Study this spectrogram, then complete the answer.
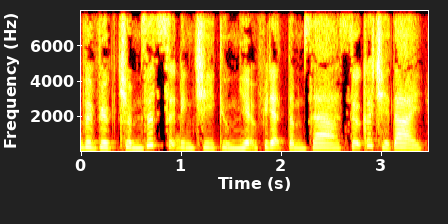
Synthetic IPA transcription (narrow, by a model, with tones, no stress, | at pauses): ve˨˩vi˨˩ək̚t͡ɕə˨˦mzɨ˦˥t̚sɨ̰˧˨ɗï˨˩ŋ̟t͡ɕi˧˩t̪ʰɨ˨˩əŋḭ˧˨əmfi˧ɗa̰ː˧˨nt̪ə˨˩mzaː˧zɨ̰˧˥kaː˦˥k̚t͡ɕe˨˦t̪aː˨˩j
